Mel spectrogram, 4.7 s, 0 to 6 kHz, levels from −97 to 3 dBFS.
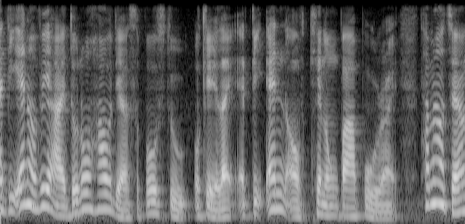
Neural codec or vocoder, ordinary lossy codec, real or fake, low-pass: none; none; real; 5.4 kHz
